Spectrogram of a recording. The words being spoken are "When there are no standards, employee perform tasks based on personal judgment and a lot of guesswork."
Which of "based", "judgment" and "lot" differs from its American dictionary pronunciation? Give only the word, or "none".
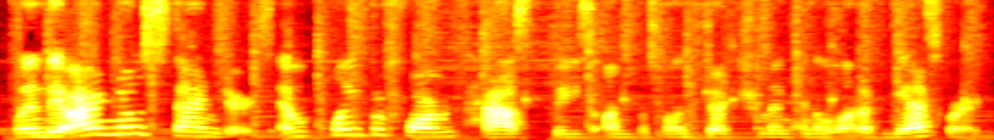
none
